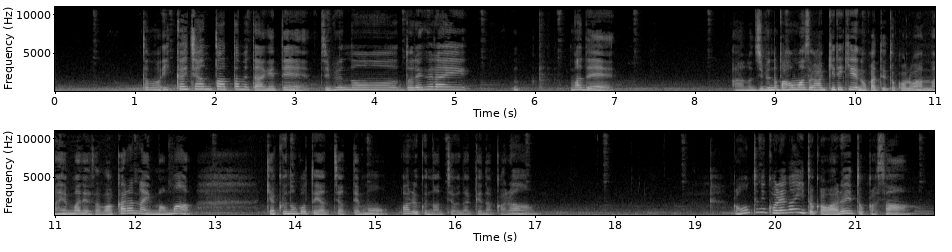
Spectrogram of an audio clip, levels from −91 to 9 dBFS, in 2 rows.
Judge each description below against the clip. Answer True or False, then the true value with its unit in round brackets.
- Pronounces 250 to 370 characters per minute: True (275 characters per minute)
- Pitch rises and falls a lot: True (6.4 semitones)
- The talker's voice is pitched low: False (220 Hz)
